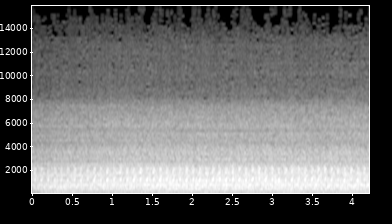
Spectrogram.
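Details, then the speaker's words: Hyundai Grandeur TG petrol engine idling evenly, no misfire or shake suggesting head gasket trouble; light regular ticking attributed to the purge valve, cheap to replace. "먼저 보시겠어요? 굉장히 지극히 정상적이거든요?"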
